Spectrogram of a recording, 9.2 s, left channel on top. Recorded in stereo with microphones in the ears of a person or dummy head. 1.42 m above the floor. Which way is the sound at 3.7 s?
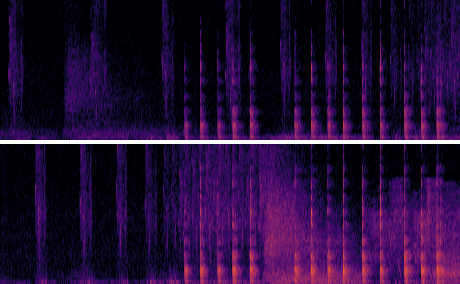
25° right (ahead or behind).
